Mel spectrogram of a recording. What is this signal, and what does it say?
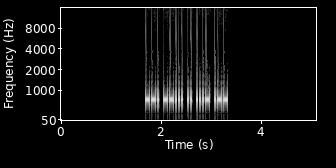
Morse code, heard as a keyed tone, about 39 wpm, 700 Hz. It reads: G7IVW
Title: DXCC-100 Call Signs - 5 Characters - Repeated 3x - 40wpm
